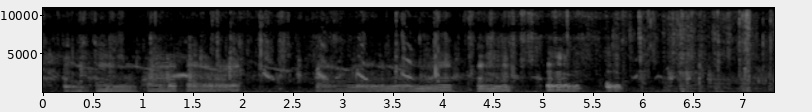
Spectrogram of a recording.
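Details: Backyard flock chickens, including maturing young roosters, give harsh, nasal squawks and clucks in uneven bursts, some rising then falling, over a low farmyard rumble.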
